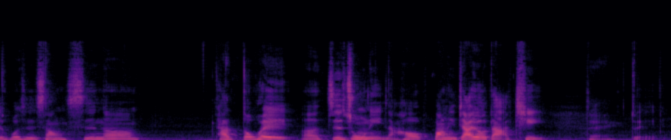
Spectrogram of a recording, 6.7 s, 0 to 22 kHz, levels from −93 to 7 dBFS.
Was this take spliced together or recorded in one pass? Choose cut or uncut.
cut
